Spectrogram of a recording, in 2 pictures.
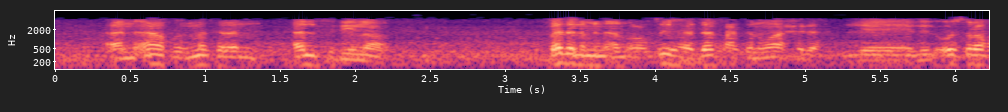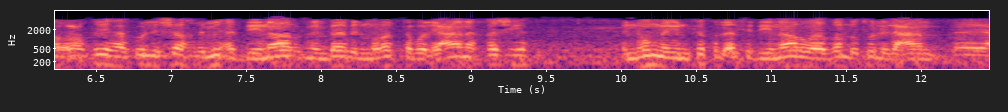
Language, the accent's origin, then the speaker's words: Arabic; Egypt; يعني إحنا عندنا في مصر الموظف يأخذ 40 جنيه مثلا أو 50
